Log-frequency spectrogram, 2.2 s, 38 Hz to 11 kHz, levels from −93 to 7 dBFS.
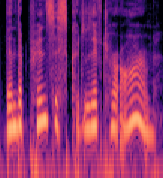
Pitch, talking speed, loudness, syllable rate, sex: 195 Hz, 190 wpm, -17 LUFS, 4.1 syllables/s, female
